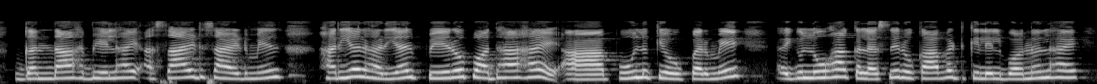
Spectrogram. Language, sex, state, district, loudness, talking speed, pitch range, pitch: Hindi, female, Bihar, Darbhanga, -13 LUFS, 130 wpm, 270-320 Hz, 295 Hz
